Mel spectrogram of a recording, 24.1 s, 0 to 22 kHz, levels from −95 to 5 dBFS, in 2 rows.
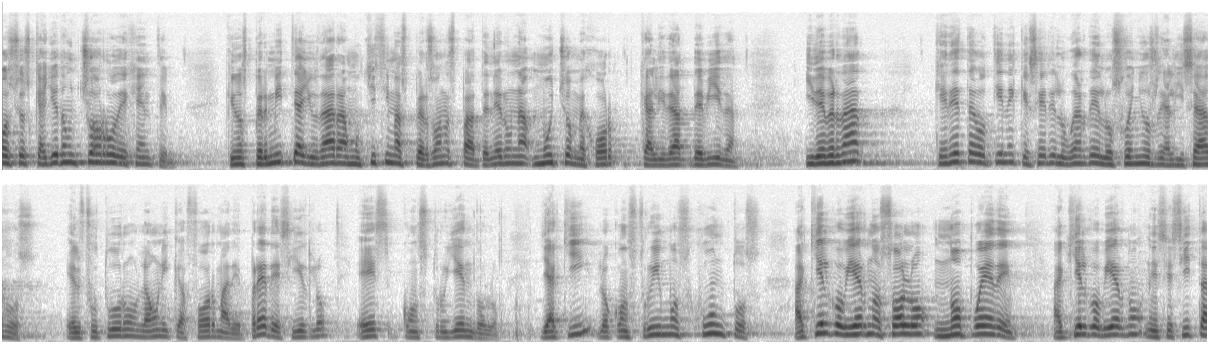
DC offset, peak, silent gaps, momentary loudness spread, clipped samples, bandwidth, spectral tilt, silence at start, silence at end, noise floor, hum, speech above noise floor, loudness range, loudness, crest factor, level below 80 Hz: under 0.1%; -10 dBFS; none; 12 LU; under 0.1%; 17 kHz; -6 dB/octave; 0 s; 0 s; -55 dBFS; none; 26 dB; 6 LU; -30 LUFS; 18 dB; -76 dBFS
